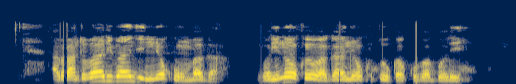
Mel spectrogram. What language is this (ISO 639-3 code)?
lug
